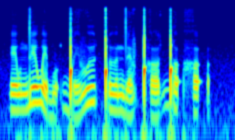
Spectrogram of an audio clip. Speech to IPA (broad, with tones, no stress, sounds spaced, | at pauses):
e˧ w n d e˥ w e˩ b o˩˥ ʔ ɡ͡ǃ e˩˥ v ɯː˥ ǃ ɯː˧ n d ɛ˩˥ v ǃʰ ʌː˩˥ ɡ͡ǃ ʌ˥˩ ʔ h ʌ˥˩ ʔ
